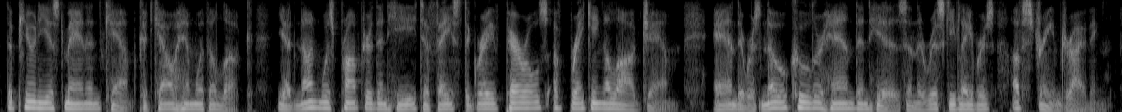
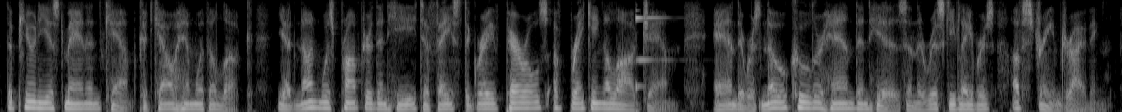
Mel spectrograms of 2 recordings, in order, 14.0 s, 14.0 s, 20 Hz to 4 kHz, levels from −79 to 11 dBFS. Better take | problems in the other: first | background sound (Tap / Glass); 10 dB below the speech

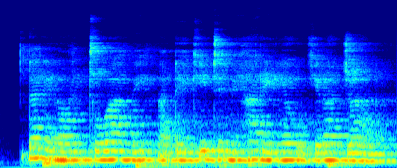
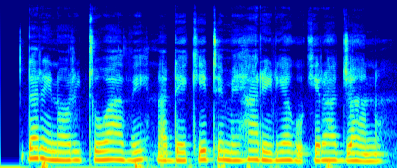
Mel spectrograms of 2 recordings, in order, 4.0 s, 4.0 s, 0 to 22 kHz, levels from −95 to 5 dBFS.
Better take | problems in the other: second | room echo; dies away in 1 s

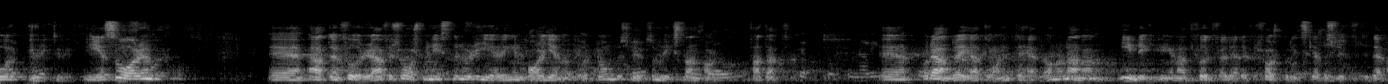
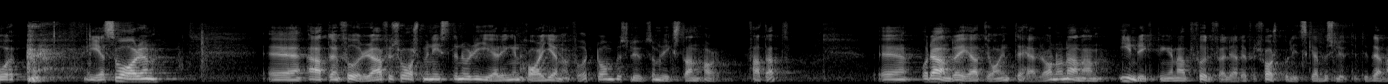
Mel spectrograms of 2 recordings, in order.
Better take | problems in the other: second | noise reduction (neural separator model SepFormer DNS4)

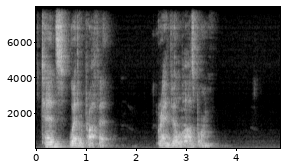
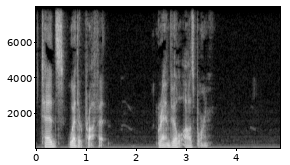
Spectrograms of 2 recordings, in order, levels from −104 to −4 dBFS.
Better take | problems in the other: second | noise reduction (neural separator model SepFormer DNS4)

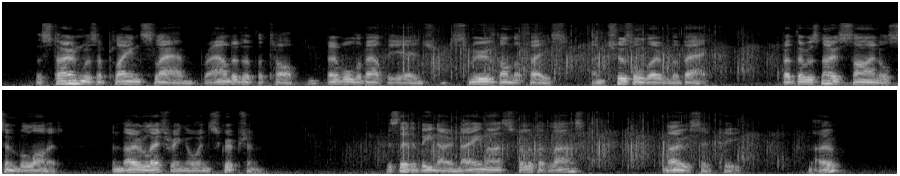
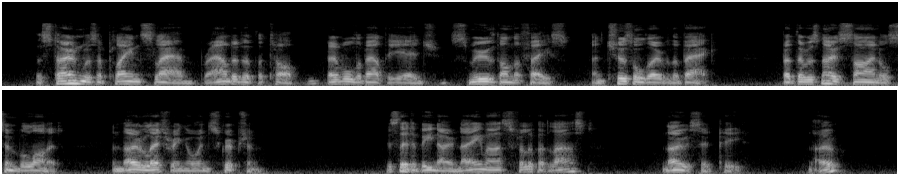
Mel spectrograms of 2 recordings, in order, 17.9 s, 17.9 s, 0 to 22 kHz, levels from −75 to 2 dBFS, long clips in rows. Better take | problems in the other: second | background sound (Applause); 18 dB below the speech

